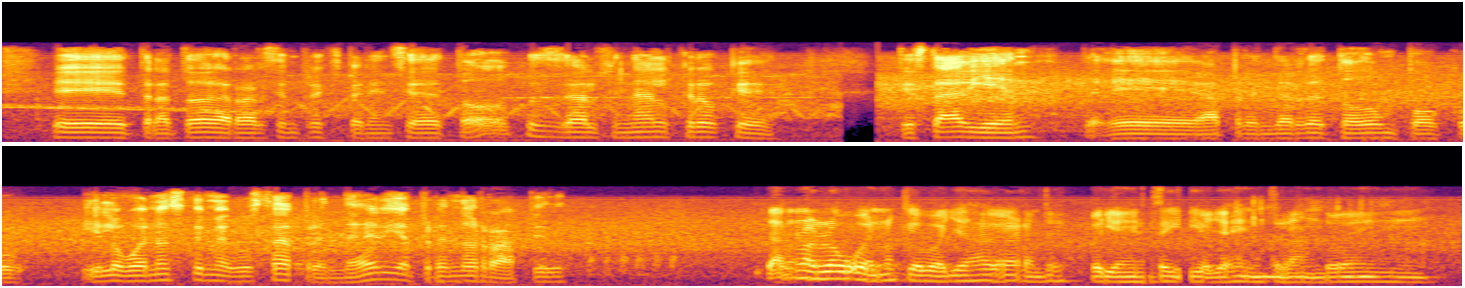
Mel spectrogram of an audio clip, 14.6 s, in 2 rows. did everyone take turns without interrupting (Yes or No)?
Yes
